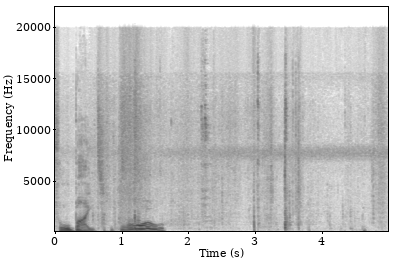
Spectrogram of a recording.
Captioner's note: bugs chirping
